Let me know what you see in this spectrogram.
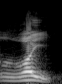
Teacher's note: تو یاد رکھیے غین کو ہم نے اس طریقے سے پڑھنا ہے، غین یا زبر غی. غی یہ حروف لین میں سے، تو ہم اسے نرمی سے ادا کریں گے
